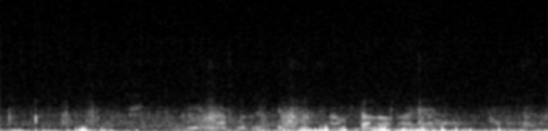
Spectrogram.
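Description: Indistinct voices, clearer in the second half, over a steady low rumble of wind on the microphone, with scattered low knocks.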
